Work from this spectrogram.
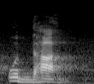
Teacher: त जो है वो द में और ये ह जो है वो ध में बदलता है, यानी दोनों बदलते हैं।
